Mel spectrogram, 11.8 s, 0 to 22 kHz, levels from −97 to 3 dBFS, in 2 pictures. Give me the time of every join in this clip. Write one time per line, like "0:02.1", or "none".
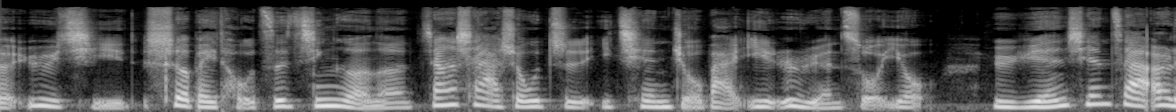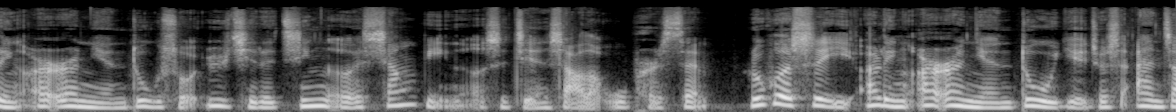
none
